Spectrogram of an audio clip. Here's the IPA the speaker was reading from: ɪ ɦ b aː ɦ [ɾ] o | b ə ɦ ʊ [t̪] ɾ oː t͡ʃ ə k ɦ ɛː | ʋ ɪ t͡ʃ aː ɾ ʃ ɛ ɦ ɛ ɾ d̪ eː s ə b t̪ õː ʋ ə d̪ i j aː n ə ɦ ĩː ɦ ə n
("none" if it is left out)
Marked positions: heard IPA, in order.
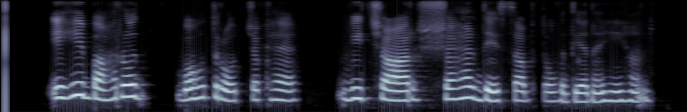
ɾ, t̪

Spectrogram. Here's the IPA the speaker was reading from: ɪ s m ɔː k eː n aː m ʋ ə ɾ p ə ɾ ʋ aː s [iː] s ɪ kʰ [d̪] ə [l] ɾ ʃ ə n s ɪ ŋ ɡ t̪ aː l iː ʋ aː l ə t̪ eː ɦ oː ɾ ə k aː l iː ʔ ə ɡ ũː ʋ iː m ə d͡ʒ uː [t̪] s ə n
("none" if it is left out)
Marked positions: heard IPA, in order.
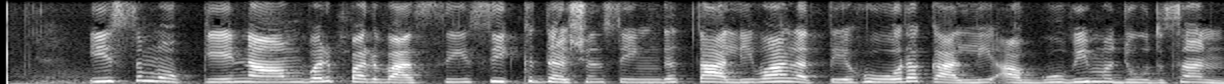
iː, d̪, none, d̪

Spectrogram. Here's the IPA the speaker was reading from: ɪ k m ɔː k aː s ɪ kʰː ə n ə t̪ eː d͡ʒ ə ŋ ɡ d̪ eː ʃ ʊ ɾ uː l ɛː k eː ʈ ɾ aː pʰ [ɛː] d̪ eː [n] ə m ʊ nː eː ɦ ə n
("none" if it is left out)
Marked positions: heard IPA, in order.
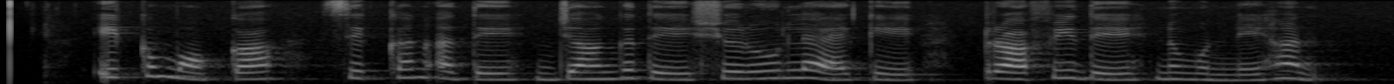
iː, n

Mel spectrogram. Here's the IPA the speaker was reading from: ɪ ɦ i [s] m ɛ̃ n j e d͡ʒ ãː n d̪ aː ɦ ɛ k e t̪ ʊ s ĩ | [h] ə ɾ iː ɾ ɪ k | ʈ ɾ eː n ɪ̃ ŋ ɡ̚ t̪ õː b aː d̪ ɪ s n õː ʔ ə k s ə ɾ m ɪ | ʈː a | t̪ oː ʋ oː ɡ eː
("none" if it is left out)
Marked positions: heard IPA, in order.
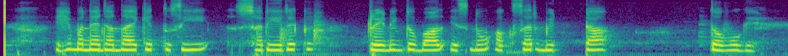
none, ʃ

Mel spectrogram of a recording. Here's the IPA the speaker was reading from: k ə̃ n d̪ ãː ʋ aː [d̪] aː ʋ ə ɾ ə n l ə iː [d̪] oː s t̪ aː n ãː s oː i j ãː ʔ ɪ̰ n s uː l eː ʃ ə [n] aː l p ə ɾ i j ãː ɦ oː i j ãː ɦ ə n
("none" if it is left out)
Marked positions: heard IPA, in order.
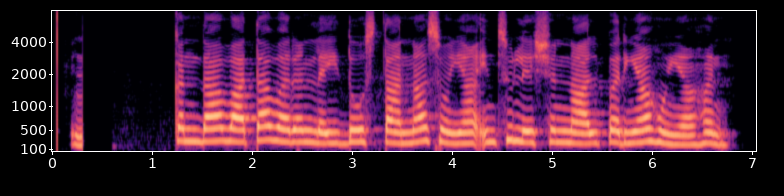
t̪, d̪, nː

